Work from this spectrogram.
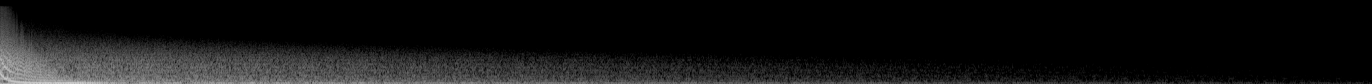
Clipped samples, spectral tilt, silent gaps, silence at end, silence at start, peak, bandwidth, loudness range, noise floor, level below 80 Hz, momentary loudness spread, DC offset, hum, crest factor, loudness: under 0.1%; -7.5 dB/octave; none; 0 s; 0 s; -6 dBFS; 11 kHz; 27 LU; -67 dBFS; -30 dBFS; 28 LU; under 0.1%; none; 20 dB; -26 LUFS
